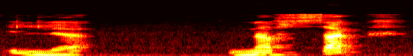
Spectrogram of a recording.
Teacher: ইল্লা এখানে লামটাকে ডাবল করে একালিফ টানবেন, গুণনা হবে না। ইল্লা নাফসাক, নাফসাক নুনটাকে ওপেন রাখবেন আর সিনটাকে ওপেন রাখবেন।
